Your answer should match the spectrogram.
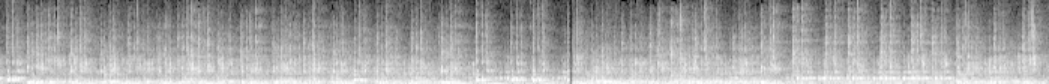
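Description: Polynesian drum ensemble: rapid clacking of wooden slit drums over a steady bass-drum pulse of about three beats a second. The bass drum drops out near the end while the slit drums play on.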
